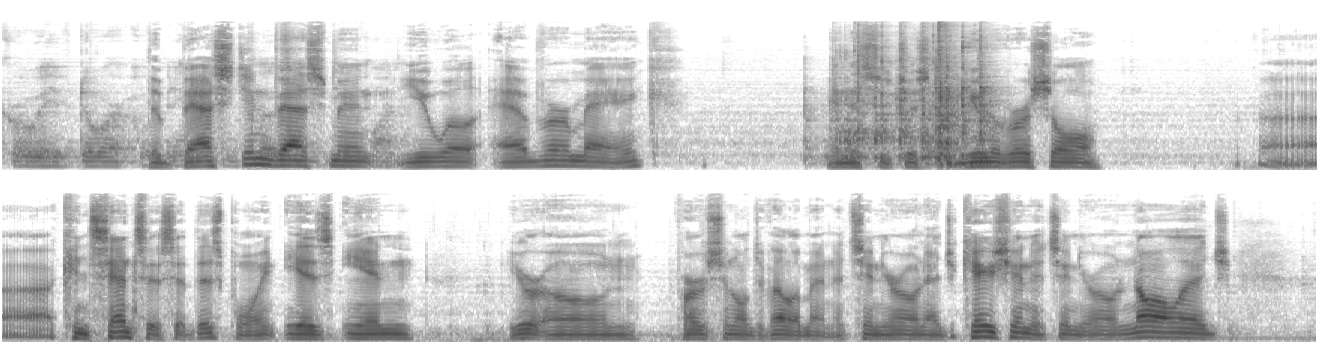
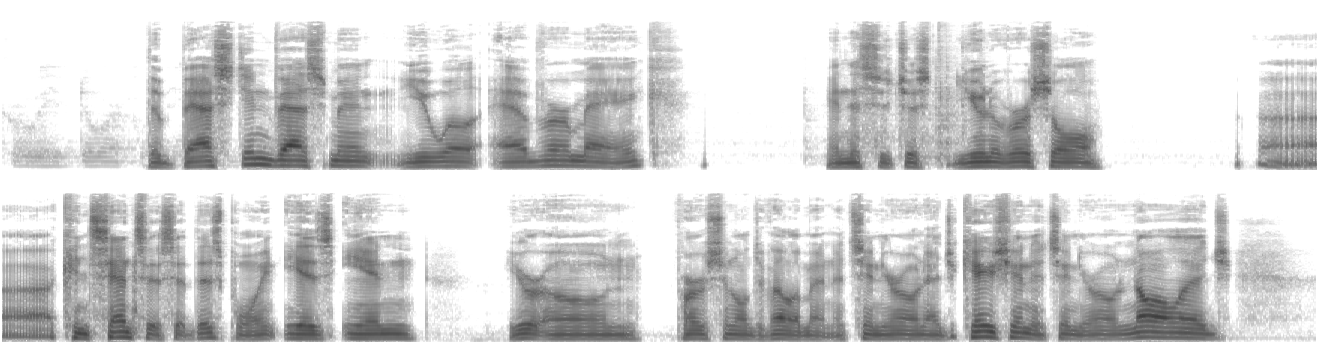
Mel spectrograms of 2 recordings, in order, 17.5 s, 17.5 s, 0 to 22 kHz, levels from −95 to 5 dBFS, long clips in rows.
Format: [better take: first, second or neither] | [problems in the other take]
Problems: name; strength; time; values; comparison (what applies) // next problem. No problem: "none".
second | household noises; loud; throughout; 5 dB below the speech; faint in the second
